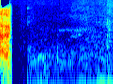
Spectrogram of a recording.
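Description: A single quick, sharp sneeze bursts out at the very start, then everything drops to near silence with only a faint low hum afterward.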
